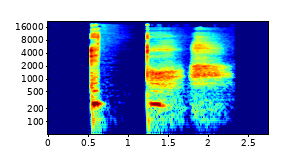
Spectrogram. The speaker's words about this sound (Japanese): 当店では炭酸を開けるのもグラスに注ぐのも音を楽しんでもらいたいということで、耳元でやらせていただいております。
